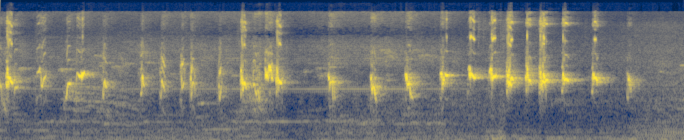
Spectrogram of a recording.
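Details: Fighter male yellow-vented bulbul for singing training gives separate clear chirps and short slurred whistles, spaced unevenly, speeding into a quicker chattering series near the end.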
